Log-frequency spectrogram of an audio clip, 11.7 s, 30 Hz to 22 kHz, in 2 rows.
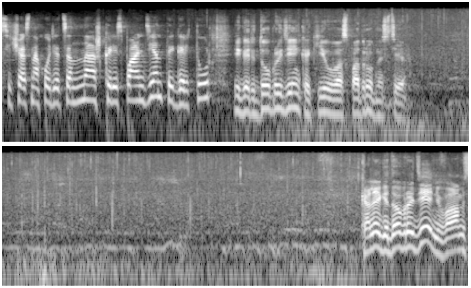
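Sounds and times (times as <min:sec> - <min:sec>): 
speech: 0:00.0 - 0:05.3, 0:10.3 - 0:11.6
heavy rain pouring down outdoors: 0:02.7 - 0:11.6
sharp rain drips and patters on surfaces: 0:02.7 - 0:11.6
faint low murmur: 0:03.6 - 0:11.6.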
